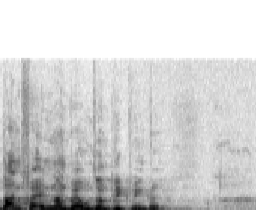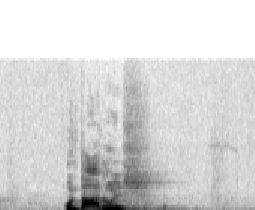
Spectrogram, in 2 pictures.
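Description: A man speaks through a microphone in short bursts, heard over a loudspeaker in a large hall.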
